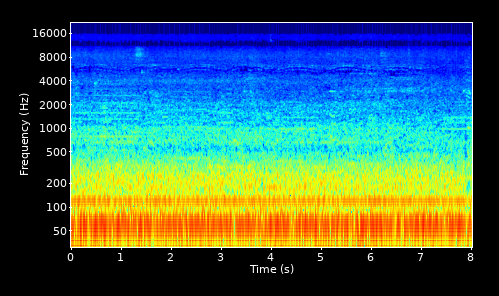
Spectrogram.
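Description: Car ferry's engines running with a steady low rumble, mixed with the churn of propeller wash as the ship pulls away from the dock.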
